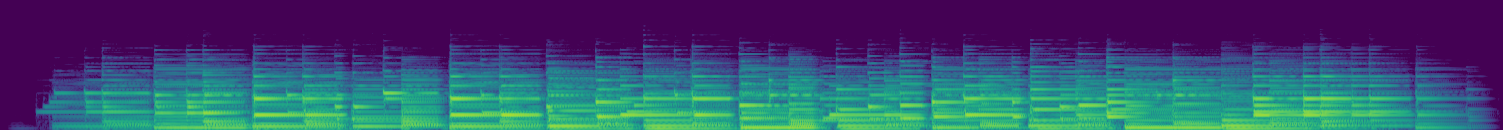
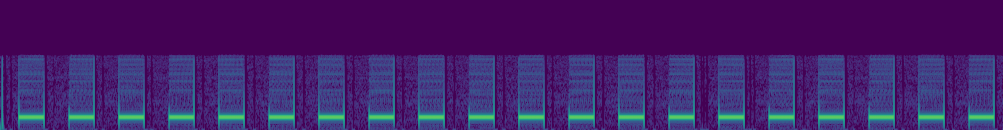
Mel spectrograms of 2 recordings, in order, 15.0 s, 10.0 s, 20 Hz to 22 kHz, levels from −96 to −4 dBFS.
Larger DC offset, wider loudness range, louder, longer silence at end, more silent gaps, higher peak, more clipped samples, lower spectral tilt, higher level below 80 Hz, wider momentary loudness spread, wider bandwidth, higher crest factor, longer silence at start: neither; about the same, 2 LU vs 0 LU; first, -23 LUFS vs -33 LUFS; first, 0.45 s vs 0.1 s; neither; first, -6 dBFS vs -26 dBFS; neither; first, -11.5 dB/octave vs -4.5 dB/octave; first, -42 dBFS vs -82 dBFS; first, 9 LU vs 2 LU; first, 5 kHz vs 4 kHz; first, 16 dB vs 8 dB; first, 0.55 s vs 0.2 s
